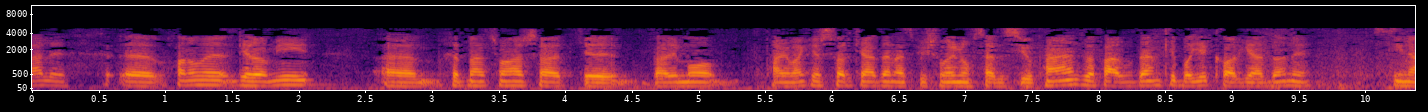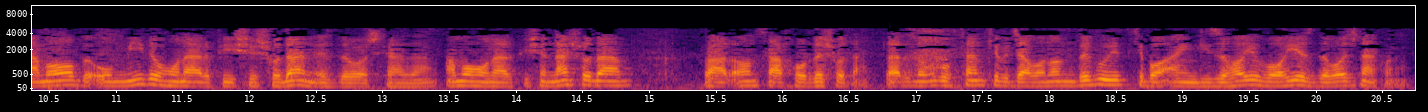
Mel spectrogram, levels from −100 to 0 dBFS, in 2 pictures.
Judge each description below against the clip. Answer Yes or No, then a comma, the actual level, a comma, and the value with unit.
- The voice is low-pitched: Yes, low, 120 Hz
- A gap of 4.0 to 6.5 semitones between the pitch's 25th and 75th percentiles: No, average, 2.7 semitones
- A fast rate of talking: No, average, 145 wpm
